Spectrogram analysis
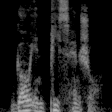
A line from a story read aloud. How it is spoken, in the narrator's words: whispered Batso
